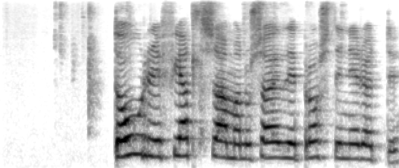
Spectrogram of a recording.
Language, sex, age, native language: Icelandic, female, 13, Icelandic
